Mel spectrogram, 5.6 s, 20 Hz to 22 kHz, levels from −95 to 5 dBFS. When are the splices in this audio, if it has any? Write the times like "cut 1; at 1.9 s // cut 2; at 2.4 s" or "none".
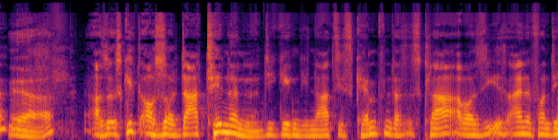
none

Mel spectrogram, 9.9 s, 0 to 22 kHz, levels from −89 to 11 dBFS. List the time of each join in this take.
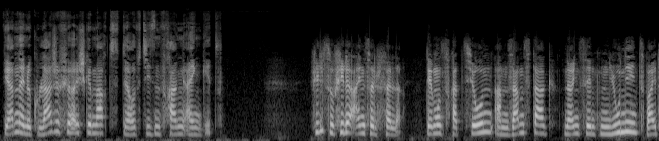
cut 1; at 6.3 s

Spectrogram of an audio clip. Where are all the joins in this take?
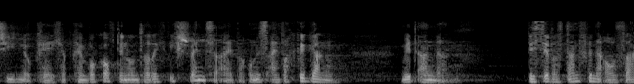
none

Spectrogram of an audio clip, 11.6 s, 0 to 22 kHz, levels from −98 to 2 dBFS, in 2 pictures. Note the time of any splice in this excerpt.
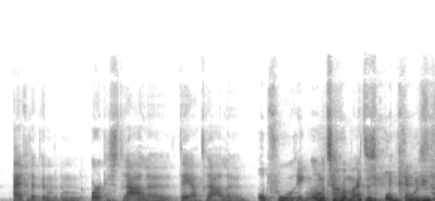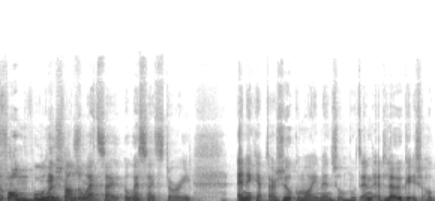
none

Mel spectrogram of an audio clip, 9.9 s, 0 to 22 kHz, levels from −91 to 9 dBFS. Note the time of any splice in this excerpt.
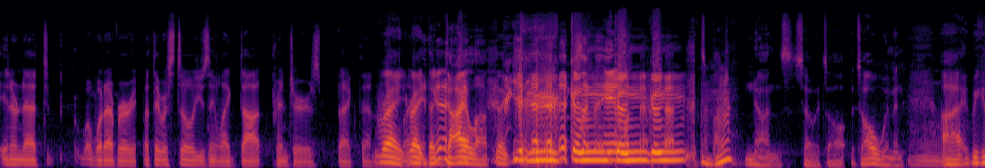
cut 1; at 1.3 s // cut 2; at 6.9 s

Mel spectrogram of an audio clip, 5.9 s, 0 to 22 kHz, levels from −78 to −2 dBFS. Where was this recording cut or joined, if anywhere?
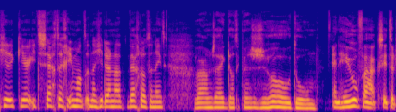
cut 1; at 2.9 s // cut 2; at 4.8 s

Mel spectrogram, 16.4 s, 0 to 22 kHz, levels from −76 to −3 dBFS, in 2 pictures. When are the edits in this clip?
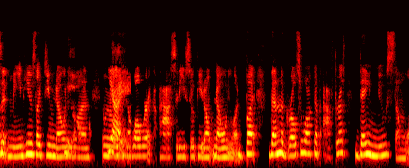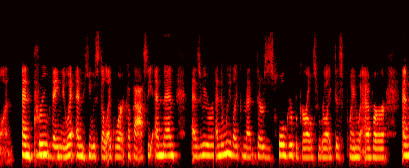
cut 1; at 2.6 s // cut 2; at 12.5 s

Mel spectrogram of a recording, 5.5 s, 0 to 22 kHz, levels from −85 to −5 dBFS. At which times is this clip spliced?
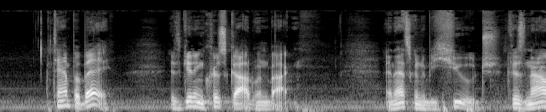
none

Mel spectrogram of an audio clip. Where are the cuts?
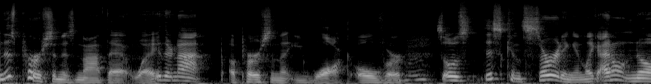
none

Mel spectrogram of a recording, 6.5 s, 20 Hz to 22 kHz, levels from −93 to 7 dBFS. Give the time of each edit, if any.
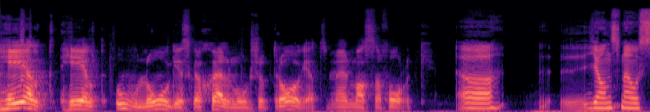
none

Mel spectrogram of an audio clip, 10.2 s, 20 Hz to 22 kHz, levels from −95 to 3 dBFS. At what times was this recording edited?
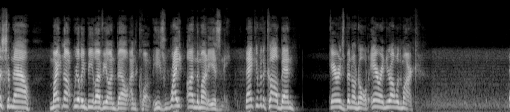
cut 1; at 4.8 s // cut 2; at 6.6 s

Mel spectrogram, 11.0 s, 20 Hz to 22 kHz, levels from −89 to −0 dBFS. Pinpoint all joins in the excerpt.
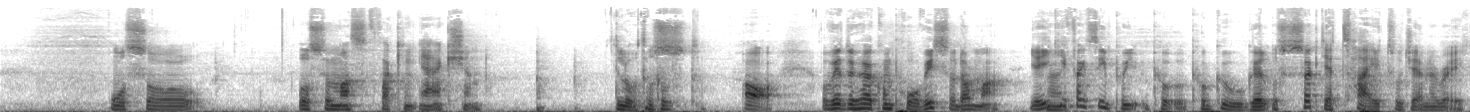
cut 1; at 5.5 s

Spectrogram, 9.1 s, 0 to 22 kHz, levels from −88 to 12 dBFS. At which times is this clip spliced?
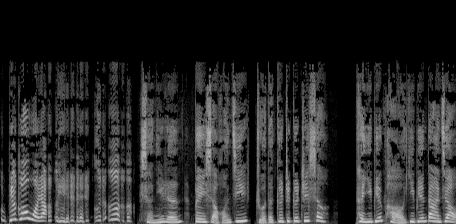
cut 1; at 2.7 s

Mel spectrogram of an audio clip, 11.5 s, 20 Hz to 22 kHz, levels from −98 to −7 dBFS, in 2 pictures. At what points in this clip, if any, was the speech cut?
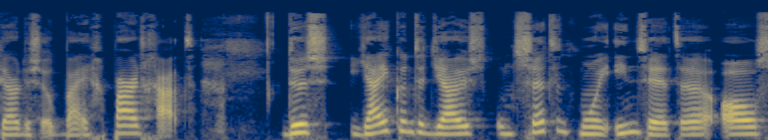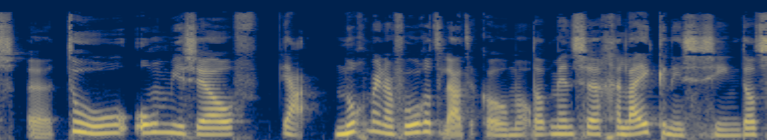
cut 1; at 9.7 s

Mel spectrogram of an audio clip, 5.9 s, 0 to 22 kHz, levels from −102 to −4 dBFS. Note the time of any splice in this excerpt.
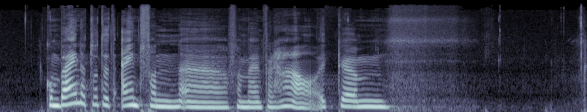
none

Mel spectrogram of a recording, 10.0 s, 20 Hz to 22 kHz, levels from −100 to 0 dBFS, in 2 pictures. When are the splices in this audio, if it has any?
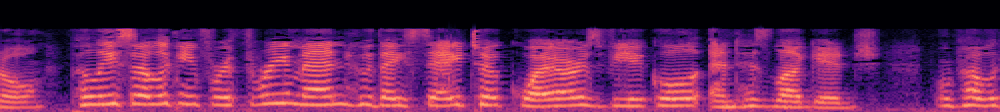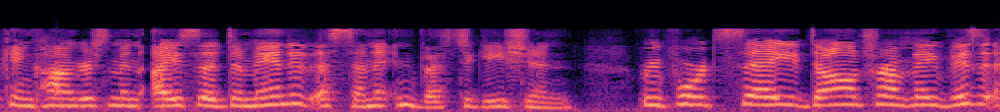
cut 1; at 4.6 s // cut 2; at 8.0 s

